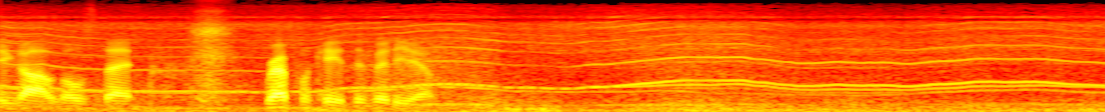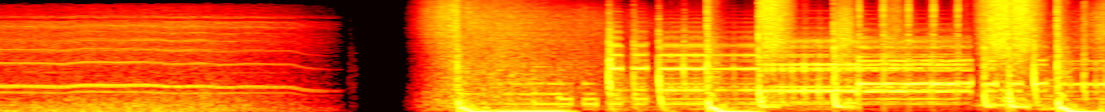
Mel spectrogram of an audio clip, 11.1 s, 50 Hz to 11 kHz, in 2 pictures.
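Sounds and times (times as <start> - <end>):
drone motors whining: 0.0 - 7.3.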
